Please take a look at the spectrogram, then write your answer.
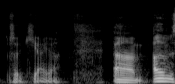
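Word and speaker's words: Chiaia: However, kaya, which I just mentioned, which is spelled like it's chaya. C h i a i a. Yeah. So, it's just ch in in Italian. There's a k sound in English. K. So, it's kaya.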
